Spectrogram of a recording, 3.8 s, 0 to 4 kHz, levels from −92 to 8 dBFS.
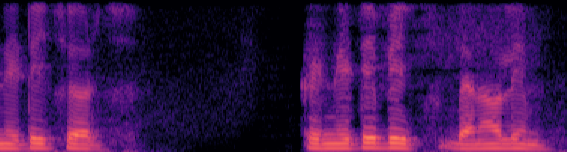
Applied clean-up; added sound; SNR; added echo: neural mask model Resemble Enhance denoiser.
